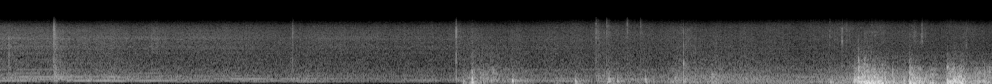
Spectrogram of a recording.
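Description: A thunderstorm with steady rain, faint at first, then sharp cracks and rumbles of thunder grow louder and closer toward the end.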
